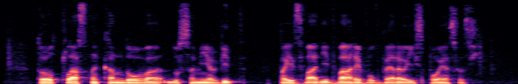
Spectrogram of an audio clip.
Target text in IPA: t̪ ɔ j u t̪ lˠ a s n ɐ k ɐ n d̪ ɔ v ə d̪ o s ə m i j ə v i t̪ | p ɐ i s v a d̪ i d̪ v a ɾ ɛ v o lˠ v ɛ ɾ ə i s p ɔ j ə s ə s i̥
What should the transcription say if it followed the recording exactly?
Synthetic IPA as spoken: t̪ ɔ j o t̪ lˠ a s n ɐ k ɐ n d̪ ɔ v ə d̪ o s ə m i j ə v i t̪ | p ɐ i z v a d̪ i d̪ v a ɾ ɛ v o lˠ v ɛ ɾ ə i s p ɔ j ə s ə s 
